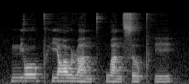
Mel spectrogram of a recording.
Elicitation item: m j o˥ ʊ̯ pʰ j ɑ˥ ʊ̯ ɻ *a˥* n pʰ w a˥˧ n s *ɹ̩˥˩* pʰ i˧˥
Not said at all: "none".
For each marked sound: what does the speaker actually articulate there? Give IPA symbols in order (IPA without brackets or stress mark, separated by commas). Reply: a˥, ɹ̩˥˩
